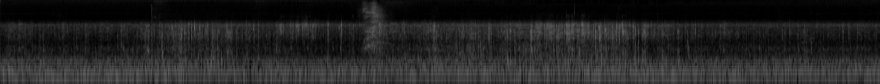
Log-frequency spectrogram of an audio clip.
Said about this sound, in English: People have put microphones into the ground to hear what this thing sounds like. This is like its roots basically moving water around and gathering nutrients. Have a listen to this.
